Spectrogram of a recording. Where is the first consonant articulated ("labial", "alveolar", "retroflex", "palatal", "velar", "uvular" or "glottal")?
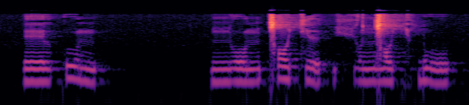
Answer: alveolar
